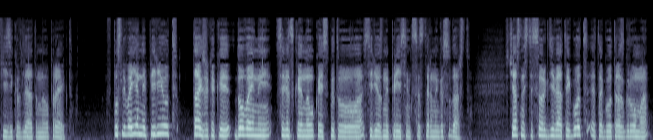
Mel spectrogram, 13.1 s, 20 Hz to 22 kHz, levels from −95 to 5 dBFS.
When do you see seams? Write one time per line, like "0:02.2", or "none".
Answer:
none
